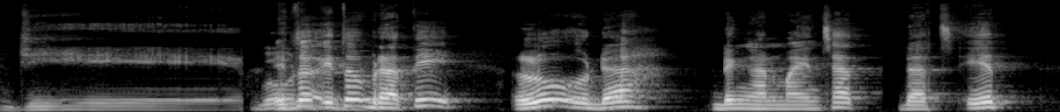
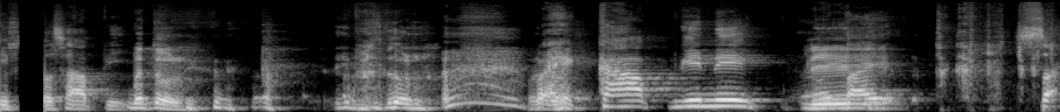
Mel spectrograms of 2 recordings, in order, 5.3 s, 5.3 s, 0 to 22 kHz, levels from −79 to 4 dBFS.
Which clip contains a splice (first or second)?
first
